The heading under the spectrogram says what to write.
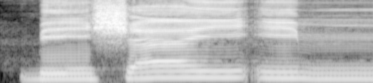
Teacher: Huruf sya kita ayun sekali karena terdapat ya sukun di depannya.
